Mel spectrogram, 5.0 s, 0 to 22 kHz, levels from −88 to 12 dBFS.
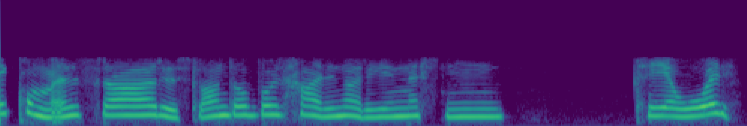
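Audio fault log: No faults found in this speech clip.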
